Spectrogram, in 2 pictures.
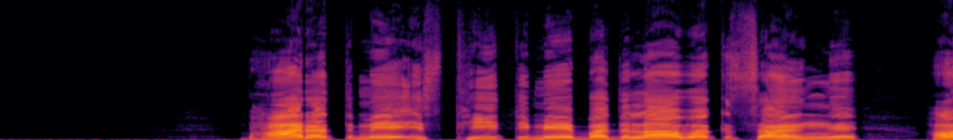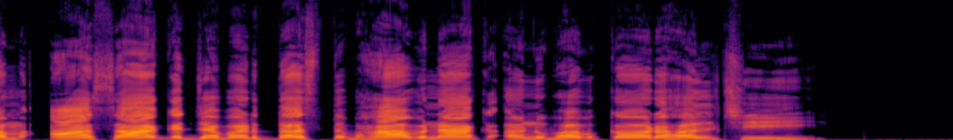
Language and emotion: Maithili, happy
